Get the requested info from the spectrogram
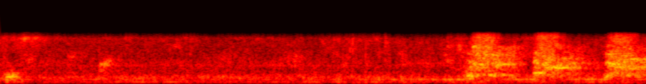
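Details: Rat Terrier Babygirl and another dog, Levi, at play: three seconds of low murmuring and faint yips, then three loud, sharp barks about half a second apart.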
